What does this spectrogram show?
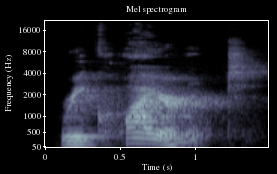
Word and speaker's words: requirement: Require, requirement, require, requirement. No change, still on the choir sound, or the choir syllable.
